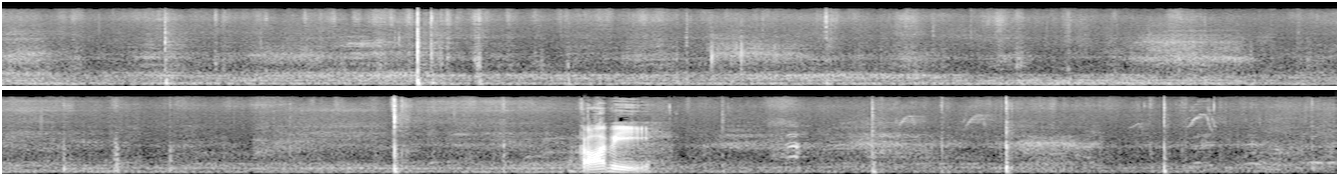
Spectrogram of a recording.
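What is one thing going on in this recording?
A ball is kicked with sharp thuds.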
